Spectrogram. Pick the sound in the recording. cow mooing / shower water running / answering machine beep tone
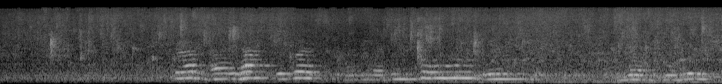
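shower water running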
